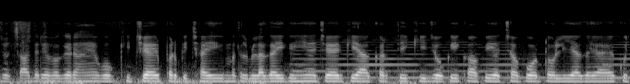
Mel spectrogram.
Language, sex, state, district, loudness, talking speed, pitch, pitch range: Hindi, male, Rajasthan, Bikaner, -18 LUFS, 245 wpm, 140 Hz, 140-145 Hz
